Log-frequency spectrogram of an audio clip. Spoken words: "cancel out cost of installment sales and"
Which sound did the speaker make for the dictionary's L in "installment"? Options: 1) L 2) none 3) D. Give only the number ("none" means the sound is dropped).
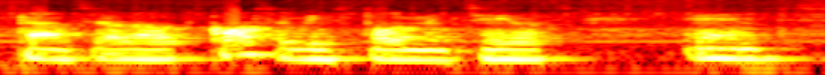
1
